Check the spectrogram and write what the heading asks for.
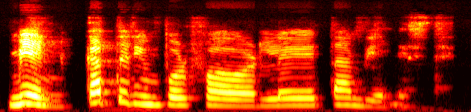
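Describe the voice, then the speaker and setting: Slow, patient woman teacher. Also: fairly high pitch, no echo, highs cut off. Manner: slow, repeats "¿listo?" to check understanding. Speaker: English teacher. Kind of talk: online class explanation.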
